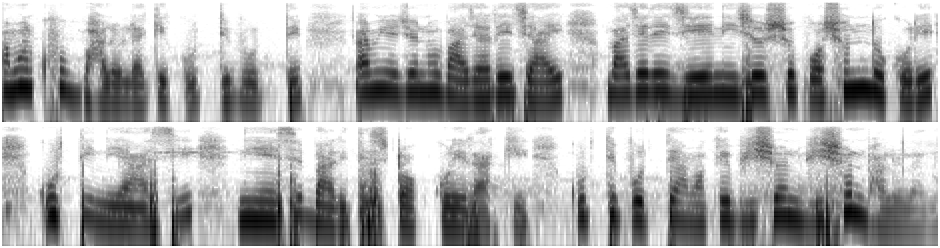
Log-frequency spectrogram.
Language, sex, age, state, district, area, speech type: Bengali, female, 45-60, West Bengal, Nadia, rural, spontaneous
